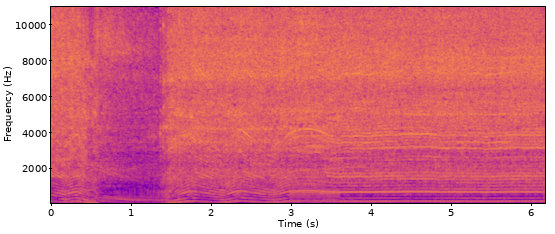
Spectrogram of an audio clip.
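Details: Husqvarna 362XP Special with wrong ignition coil and Walbro carb, cutting firewood: pitch swoops with gargling break as revs climb toward 11,500–12,000 rpm, then flat drone; fine near 9,000 rpm dogged in; not carburetion, four-stroking at rev limit of wrong coil.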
